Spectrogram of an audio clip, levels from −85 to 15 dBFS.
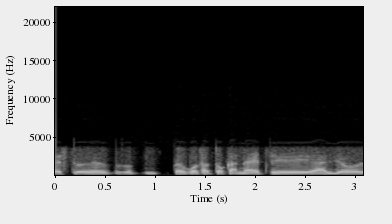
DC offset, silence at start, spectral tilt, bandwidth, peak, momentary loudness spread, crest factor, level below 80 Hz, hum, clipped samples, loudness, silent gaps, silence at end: under 0.1%; 0 s; -9 dB/octave; 3.9 kHz; -4 dBFS; 9 LU; 14 dB; -70 dBFS; none; under 0.1%; -18 LUFS; none; 0 s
